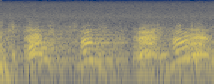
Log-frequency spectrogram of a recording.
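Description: A puppy gives a few short, close yips and barks in quick succession, with a slightly whiny tone.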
